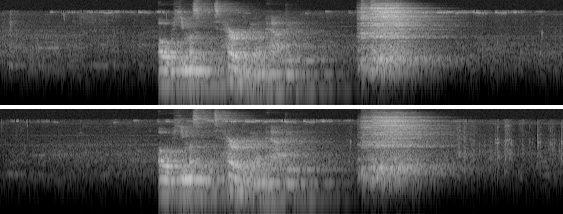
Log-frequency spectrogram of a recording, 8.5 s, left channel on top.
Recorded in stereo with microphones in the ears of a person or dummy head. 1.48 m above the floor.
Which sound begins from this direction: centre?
A man speaking, at 2.4 s.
